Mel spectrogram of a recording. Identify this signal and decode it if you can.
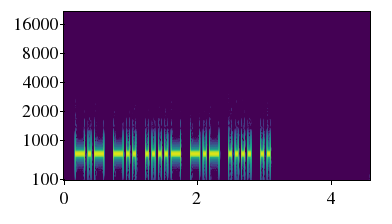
Morse code, heard as a keyed tone, about 25 wpm, 700 Hz. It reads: KD4KHI
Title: USA Callsign DE Callsign - 6 Characters - 25wpm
